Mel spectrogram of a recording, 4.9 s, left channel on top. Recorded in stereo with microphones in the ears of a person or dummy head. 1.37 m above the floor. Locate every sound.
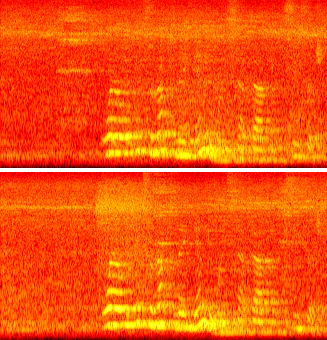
1.5 s a woman speaking: 25° right (ahead or behind), 4 m; by 4.8 s 20° left (ahead or behind), 3.5 m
